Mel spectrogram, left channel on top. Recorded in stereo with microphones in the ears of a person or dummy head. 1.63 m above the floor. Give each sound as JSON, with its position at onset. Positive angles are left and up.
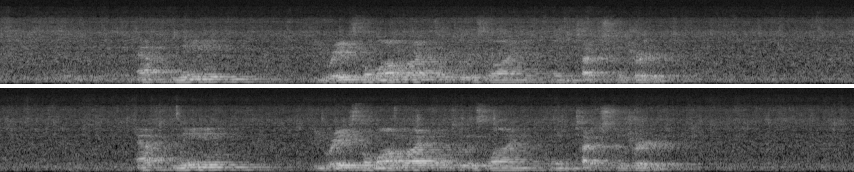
{"t": 1.4, "sound": "a man speaking", "side_deg": -15, "distance_m": 2.5}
